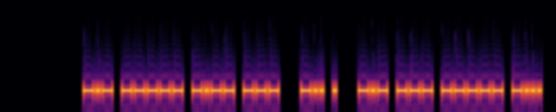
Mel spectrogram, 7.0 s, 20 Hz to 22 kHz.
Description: Morse code, heard as a keyed tone, about 31 wpm, 700 Hz. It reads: K0YO DE KO0B
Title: USA Callsign DE Callsign - 4 Characters - 30wpm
